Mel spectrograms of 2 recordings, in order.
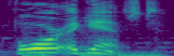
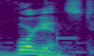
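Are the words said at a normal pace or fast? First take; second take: normal; fast. First: The words are said at a normal pace. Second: The words are said quickly, run together.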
